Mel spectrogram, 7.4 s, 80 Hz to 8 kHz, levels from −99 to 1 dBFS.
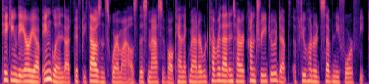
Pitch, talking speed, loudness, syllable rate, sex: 185 Hz, 235 wpm, -20 LUFS, 6.4 syllables/s, female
